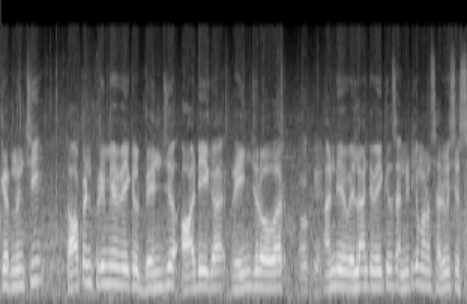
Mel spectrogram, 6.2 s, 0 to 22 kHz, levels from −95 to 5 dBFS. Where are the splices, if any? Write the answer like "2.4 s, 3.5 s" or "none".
none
